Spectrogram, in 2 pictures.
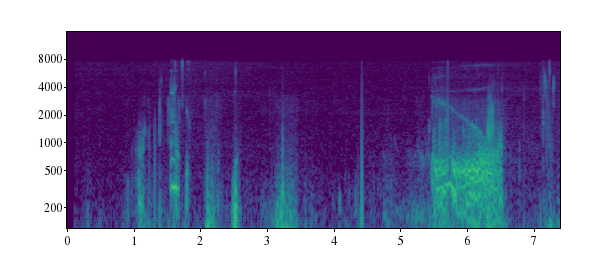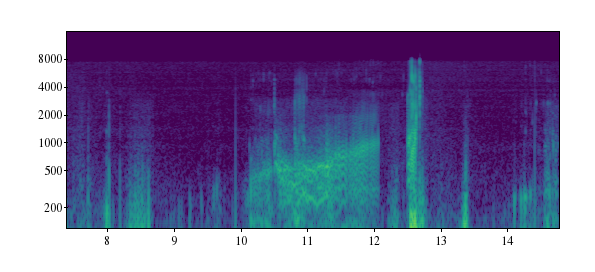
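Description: Gurgling, squeaky rumbles and pops with two long rising growls; loud stomach growling from hunger.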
